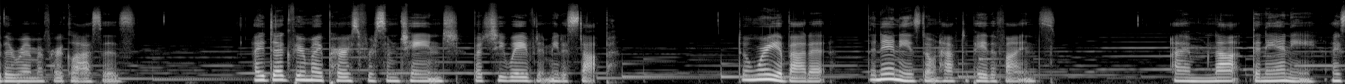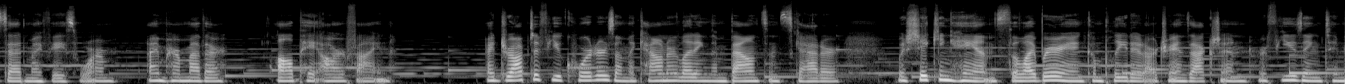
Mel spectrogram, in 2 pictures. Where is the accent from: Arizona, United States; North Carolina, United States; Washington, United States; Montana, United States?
North Carolina, United States; my home state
